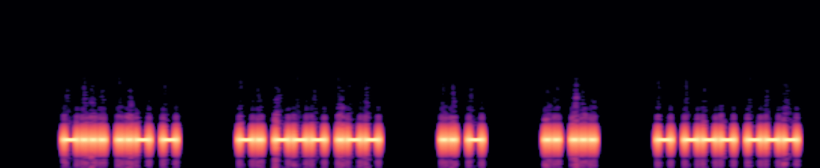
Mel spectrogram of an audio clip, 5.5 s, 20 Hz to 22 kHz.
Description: Morse code, heard as a keyed tone, about 40 wpm, 700 Hz. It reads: BUT NOW IT IS TOO
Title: 2x Word-Spacing - Sentences from Top 300 Words - 40wpm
